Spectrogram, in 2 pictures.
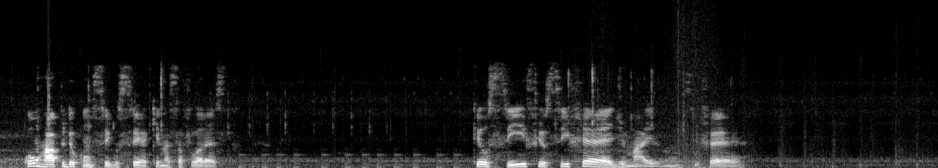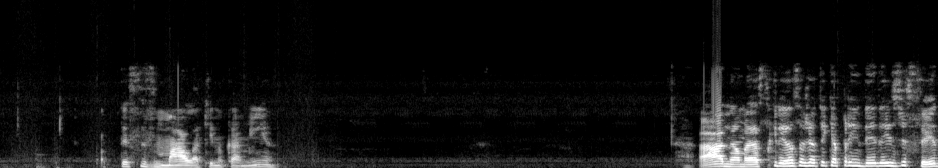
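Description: A young man talks casually into a microphone, close up, in short bursts.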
